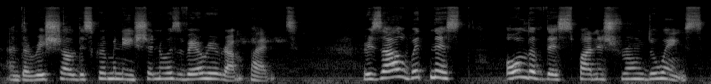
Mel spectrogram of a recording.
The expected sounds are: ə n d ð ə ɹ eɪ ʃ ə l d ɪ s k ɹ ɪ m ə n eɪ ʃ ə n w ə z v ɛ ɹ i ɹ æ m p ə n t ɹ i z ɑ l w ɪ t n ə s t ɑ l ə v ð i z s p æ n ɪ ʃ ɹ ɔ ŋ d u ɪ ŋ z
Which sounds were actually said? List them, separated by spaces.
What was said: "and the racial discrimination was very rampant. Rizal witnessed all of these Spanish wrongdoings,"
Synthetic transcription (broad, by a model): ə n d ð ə ɹ eɪ ʃ ə l d ɪ s k ɹ ɪ m ə n eɪ ʃ ə n w ə z v ɛ ɹ i ɹ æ m p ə n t ɹ i z ɑ l w ɪ t n ə s t ɑ l ə v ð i s p æ n ɪ ʃ ɹ ɔ ŋ d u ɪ ŋ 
